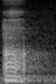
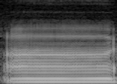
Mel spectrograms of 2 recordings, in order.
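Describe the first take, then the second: First: The syllable is said short and quick. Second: The pitch stays level and steady. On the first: "사성의 경우에는 아 짧게 발음하면 사성에 가까워집니다" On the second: "일성은 아 라고 하면서 ... 입에서 그대로 나는 느낌으로 말하면 아이들의 성조는 일정하게 납니다. 아 이렇게요"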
